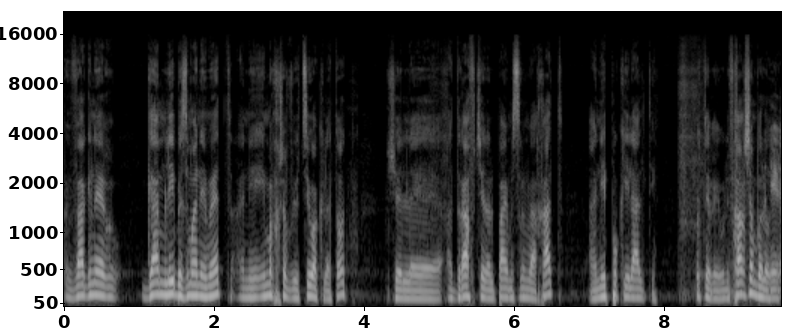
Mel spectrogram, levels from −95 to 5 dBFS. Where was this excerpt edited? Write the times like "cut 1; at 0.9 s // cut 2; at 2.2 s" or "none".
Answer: cut 1; at 8.4 s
